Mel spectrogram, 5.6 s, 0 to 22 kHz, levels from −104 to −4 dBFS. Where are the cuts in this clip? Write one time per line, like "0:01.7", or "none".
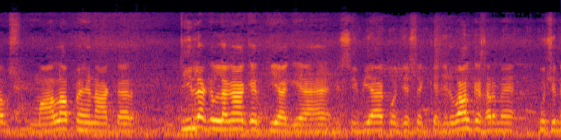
0:03.4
